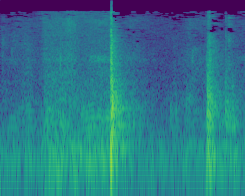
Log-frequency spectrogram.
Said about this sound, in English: So, through obedience, through the instruction, if I tell you to reach back and turn that chair around, you can sit in it, right? That's correct. Go ahead and reach back there and turn that chair around.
